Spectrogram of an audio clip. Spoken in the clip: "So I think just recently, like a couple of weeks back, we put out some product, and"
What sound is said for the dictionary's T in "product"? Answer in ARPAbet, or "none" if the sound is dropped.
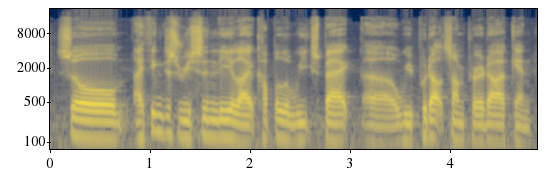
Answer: none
